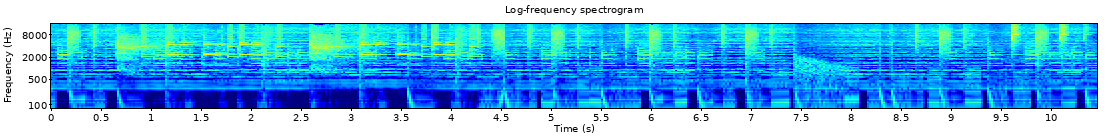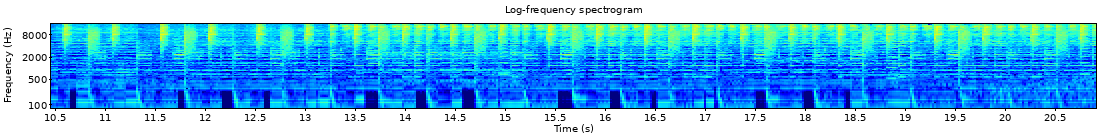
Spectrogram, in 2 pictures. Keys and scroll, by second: 4.7-5.5 typing, 7.1-10.3 typing, 10.5 Return, 17.0 Down, 17.3 Down, 17.7-19.2 Down, 20.2 Up, 20.6 Up.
